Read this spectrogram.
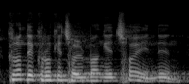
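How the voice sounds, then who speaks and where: A man's voice: high-pitched, quick pace, a little mellow, big-room sound. A male youth pastor preaching to teenagers in a casual, storytelling way, addressing them directly. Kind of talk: youth sermon. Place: church hall.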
